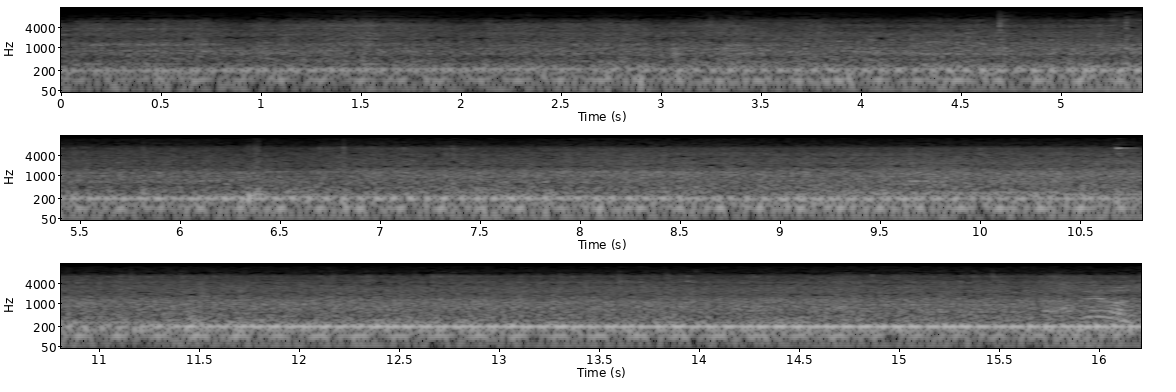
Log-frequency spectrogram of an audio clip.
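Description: Diesel engines of parked fire engines running steadily, a deep hum that grows louder toward the end.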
